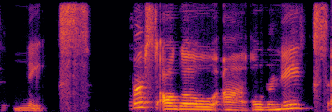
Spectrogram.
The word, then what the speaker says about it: NAICS: the North American Industry Classification System, or we pronounce it NAICS.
